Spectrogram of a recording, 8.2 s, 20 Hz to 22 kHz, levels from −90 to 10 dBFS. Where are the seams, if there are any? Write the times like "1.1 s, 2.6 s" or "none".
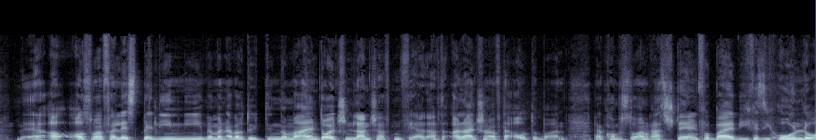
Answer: none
